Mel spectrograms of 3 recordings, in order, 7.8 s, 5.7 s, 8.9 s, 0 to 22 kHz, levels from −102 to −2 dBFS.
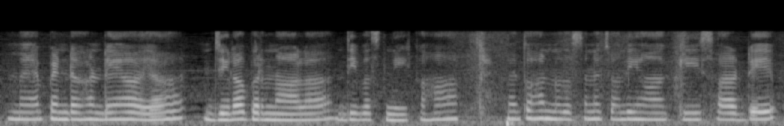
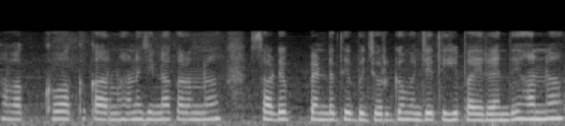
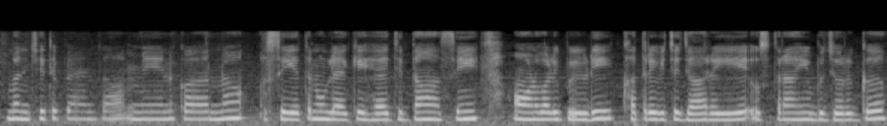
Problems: constant background noise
